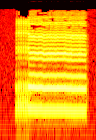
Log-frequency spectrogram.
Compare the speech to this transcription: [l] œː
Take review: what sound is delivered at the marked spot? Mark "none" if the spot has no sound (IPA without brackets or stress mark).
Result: r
